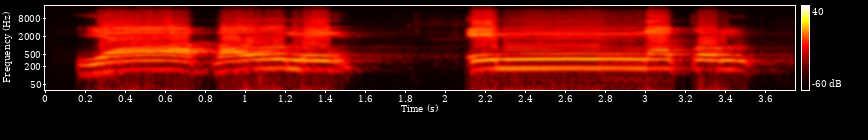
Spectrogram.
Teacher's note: نون مشدد غنہ ہوگا، غنہ کی مقدار 1 الف ہے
